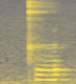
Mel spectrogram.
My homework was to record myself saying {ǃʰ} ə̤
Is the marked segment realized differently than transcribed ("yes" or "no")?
yes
